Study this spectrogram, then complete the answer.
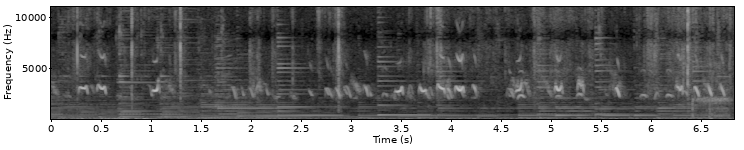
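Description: Five-week-old chicks cluck and peep continuously, a busy overlapping chorus of short calls close by, with steady background noise.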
